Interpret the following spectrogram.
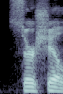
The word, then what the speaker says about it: Saoirse: And finally, one last trailer, starring it's Saoirse Ronan. Saoirse Ronan. Okay. Yeah. Saoirse like inertia.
